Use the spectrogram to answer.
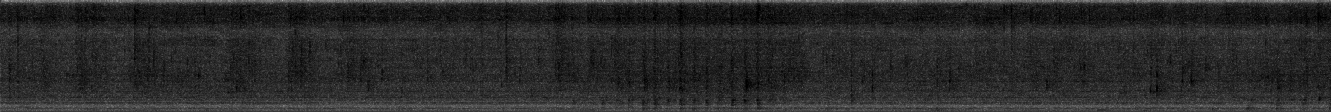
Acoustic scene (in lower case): restroom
